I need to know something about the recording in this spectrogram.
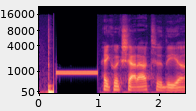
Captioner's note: beep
